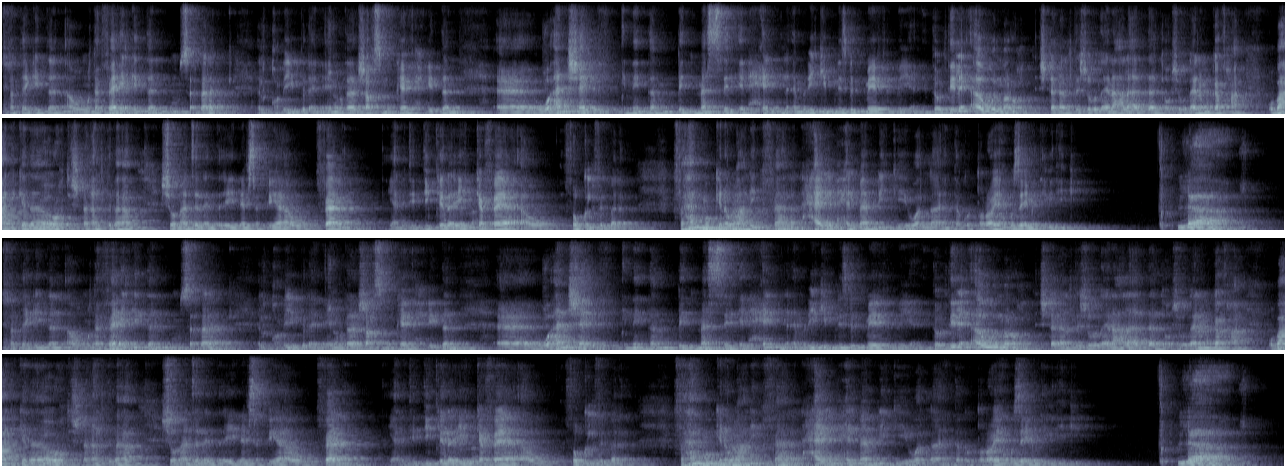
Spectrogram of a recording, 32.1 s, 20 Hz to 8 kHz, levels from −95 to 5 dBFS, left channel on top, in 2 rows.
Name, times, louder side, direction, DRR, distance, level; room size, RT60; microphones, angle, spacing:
voice 1, 0.0-20.4 20.9-22.8 23.2-29.5, left 2 dB, 65° left, 2 dB, 1.1 m, -35 dB
voice 2, 4.1-4.5 7.1-7.3 16.5-16.7 21.6-22.0 25.2-25.3 30.5-31.6, left 1 dB, 10° left, 1 dB, 0.6 m, -36 dB
7.6 x 3.0 x 6.1 m, 1.2 s
head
